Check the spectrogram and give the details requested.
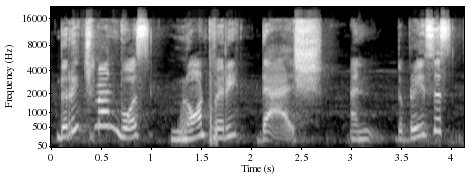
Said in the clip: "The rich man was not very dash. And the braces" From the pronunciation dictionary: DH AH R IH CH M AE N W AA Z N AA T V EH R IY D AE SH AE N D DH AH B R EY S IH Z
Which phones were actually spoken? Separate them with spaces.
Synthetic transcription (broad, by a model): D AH R IH CH M AE N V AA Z N AA T V EH R IY D AE SH AE N D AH B R EY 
